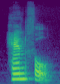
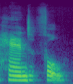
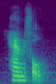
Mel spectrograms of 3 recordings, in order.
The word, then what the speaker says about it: handful: So, when the nd sits in the middle of a syllable, the d gets caught between the n and the consonant that follows, and it drops. Handful, not handful, handful. Handshake becomes handshake.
